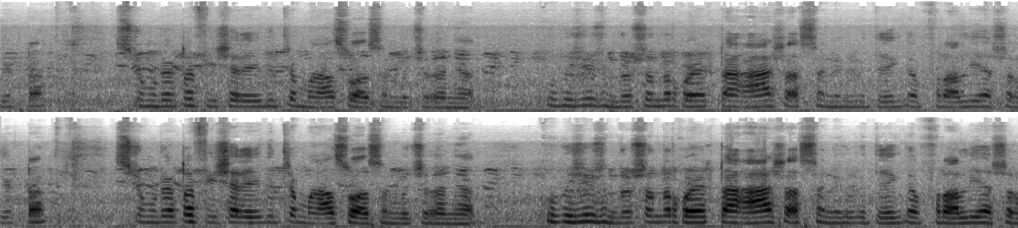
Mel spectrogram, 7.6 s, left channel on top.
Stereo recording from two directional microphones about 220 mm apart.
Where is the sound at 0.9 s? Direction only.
20° right (ahead or behind).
